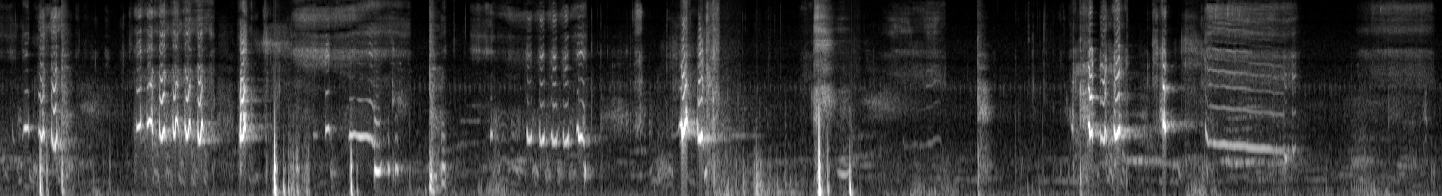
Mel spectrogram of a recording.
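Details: Yorkshire Terrier, a pet annoyed by air blown in his face, making odd noises: short nasal whines, snorts and squeaky yelps in scattered bursts, with a rising-and-falling squeal near the end and brief pauses between outbursts.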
